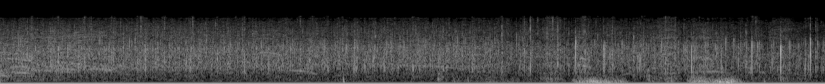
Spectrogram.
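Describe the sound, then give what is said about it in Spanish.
Applause from a church audience during a sermon: steady, dense clapping that holds at an even loudness for the whole stretch without letting up. “Dale un aplauso a Cristo y voy a terminar.”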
